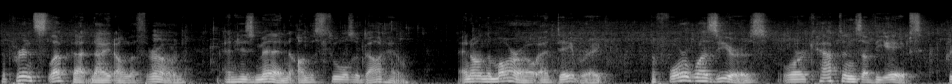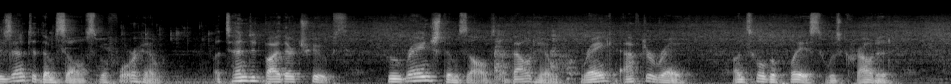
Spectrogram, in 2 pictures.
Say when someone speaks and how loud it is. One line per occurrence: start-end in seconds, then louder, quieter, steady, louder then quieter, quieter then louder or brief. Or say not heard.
0.0-18.5 steady.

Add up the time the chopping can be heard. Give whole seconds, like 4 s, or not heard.
not heard.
